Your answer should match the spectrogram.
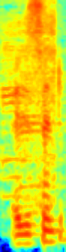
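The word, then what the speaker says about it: adjacent: एडजेसेंट में आप समझ लीजिए कि डी जो है वो साइलेंट है।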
